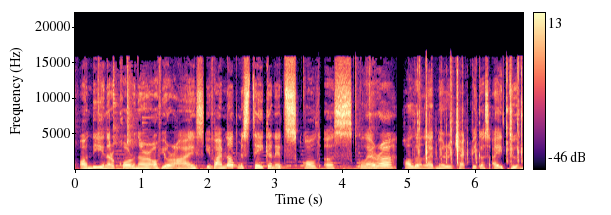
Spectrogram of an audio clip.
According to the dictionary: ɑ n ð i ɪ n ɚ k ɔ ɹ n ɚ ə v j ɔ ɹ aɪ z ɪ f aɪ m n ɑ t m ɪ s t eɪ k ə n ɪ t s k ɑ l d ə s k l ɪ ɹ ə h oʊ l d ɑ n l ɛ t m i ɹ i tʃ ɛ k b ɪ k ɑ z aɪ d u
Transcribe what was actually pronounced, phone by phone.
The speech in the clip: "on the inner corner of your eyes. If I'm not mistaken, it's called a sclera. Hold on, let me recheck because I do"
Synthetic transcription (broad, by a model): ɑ n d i ɪ n ɚ k ɔ ɹ n ɚ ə f j ɔ ɹ aɪ s ɪ f aɪ m n ɑ t m ɪ s t eɪ k ə n ɪ t s k ɑ l d ə s k l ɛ ɹ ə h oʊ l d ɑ n l ɛ t m i ɹ i tʃ ɛ k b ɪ k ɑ s aɪ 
